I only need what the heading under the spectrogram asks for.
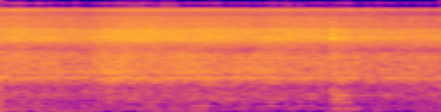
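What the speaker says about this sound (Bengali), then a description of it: "জল দিয়ে আর একটু ভাজা ভাজা করব।" Potatoes and spices fry in a pan for a chickpea-and-potato ghugni, giving a steady, close sizzling hiss with one brief sharper crackle near the end.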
